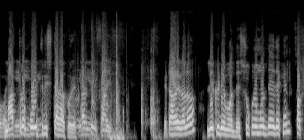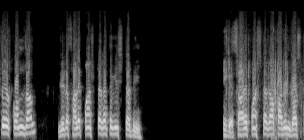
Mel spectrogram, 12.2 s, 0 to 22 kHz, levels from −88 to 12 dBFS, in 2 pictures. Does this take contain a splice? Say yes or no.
yes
